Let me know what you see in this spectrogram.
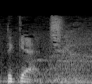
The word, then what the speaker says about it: DeGatch: The D is silent. – Not in my name. DeGatch.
